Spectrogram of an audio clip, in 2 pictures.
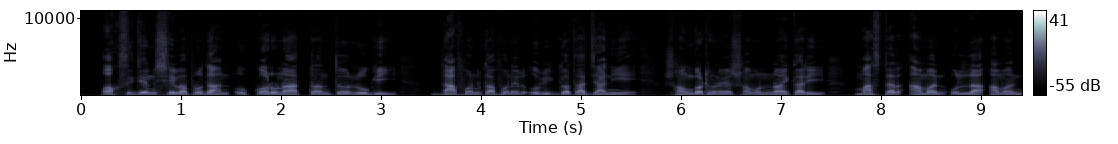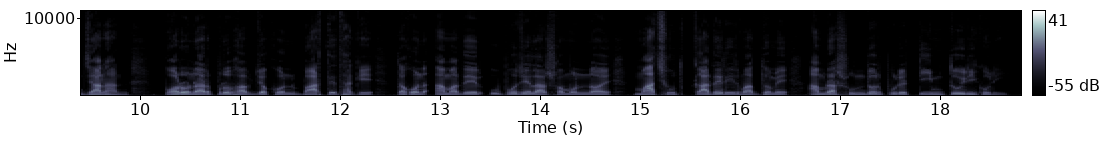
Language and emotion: Bengali, neutral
